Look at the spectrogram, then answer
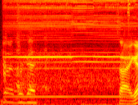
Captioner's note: car buzzes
